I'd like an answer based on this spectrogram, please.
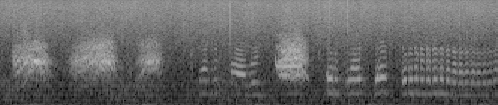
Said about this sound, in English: Hear the parrot.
